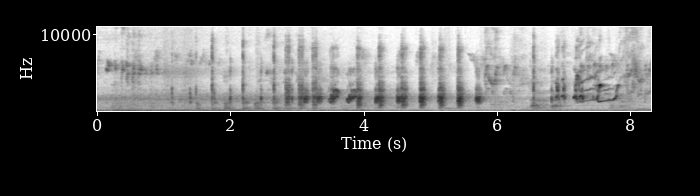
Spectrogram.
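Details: White-vented myna in lively, nonstop song, used as a lure to prompt other birds to sing: a fast train of harsh, buzzy notes, about three or four a second, ending in higher twisting whistles.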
